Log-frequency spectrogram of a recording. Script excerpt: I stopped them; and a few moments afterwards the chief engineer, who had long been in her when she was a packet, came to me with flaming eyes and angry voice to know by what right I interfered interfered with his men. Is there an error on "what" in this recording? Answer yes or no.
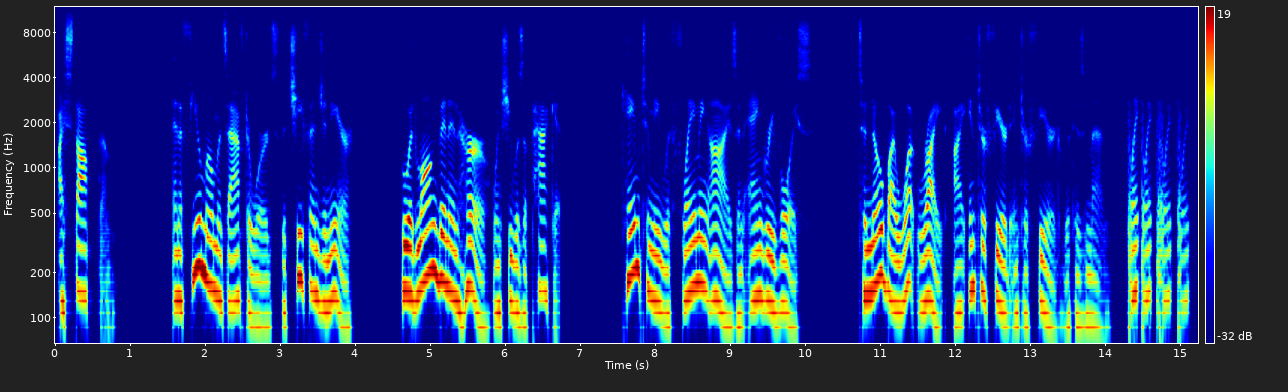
no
